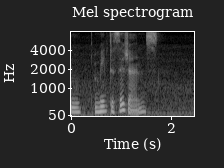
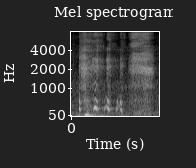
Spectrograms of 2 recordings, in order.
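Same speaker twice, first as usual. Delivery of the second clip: breathy laugh; 8 semitones higher than usual. Real, not acted. Laughing after the reply.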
